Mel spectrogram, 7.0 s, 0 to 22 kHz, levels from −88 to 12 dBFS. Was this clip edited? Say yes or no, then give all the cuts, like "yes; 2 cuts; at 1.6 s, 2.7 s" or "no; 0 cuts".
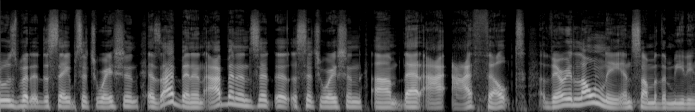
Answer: yes; 3 cuts; at 1.5 s, 3.7 s, 5.4 s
